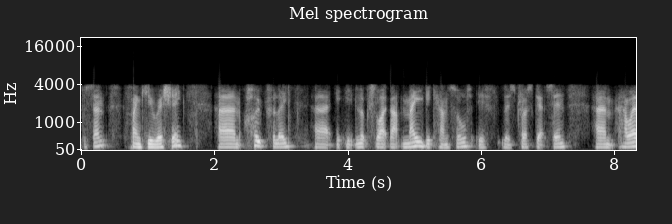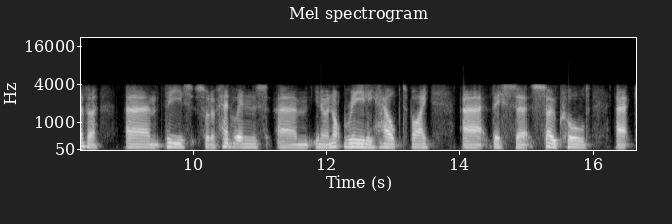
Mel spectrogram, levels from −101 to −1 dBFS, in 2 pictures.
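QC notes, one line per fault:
throughout, AMR narrowband mobile codec: the speech has been through AMR-NB at a rate that sounds like 7.4 kbps, and the damage is plainly audible. Everything above 4 kHz is gone, so the voice is dull and boxy, and with few bits to spend on the excitation pulses in each frame it turns buzzy and synthetic. Background sound that isn't speech breaks up into a swirling warble.
3.89–4.09 s and 10.48–10.90 s, AMR bit errors: two bursts, the first right after "hopefully uh" and before "looks like that may", the second after "um these sort of" and before "um you know". In both, the voice keeps its pitch and loudness but goes hoarse, scratchy and gargly. Corrupted low-priority bits misplace the excitation pulses and throw off the fine pitch, gain and spectral values, while the frames are still decoded rather than concealed. The second burst is longer and rougher, which fits a noticeably higher error rate, several percent against a few percent.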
